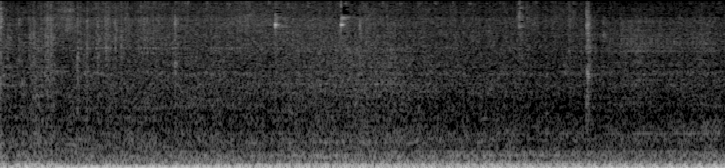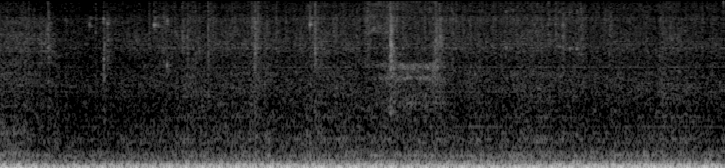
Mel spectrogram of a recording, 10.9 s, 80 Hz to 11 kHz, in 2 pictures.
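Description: The 1966 Ford Fairlane 500's Holley Sniper-injected 351 V8 running steadily, heard inside the cabin as a loud, low rumble. It drops a little in level about six seconds in.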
